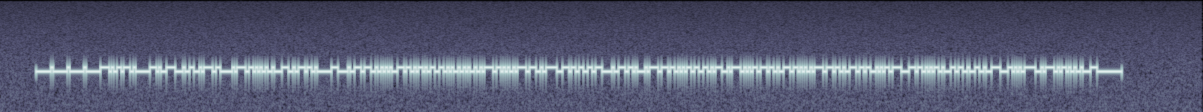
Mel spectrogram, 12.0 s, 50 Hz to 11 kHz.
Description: RTTY (45.45 baud, 170 Hz shift), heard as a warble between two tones, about 1360 Hz centre. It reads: HOWEVER, MANY DIFFERENT IMAGE SIZES ARE ALSO SUPPORTED.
